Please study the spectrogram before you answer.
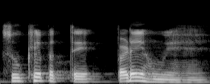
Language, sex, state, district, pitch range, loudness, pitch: Hindi, male, Uttar Pradesh, Lucknow, 120-155 Hz, -17 LUFS, 125 Hz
